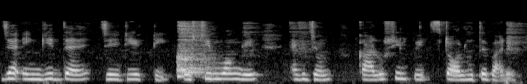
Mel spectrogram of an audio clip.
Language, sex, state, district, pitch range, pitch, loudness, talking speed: Bengali, female, West Bengal, Alipurduar, 225-250 Hz, 235 Hz, -16 LUFS, 135 wpm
